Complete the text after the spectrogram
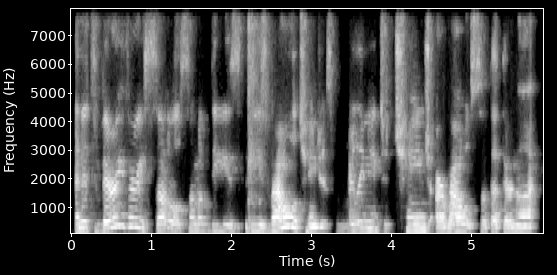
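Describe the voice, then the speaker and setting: A woman's voice: mid-range voice, expressive, moderate pace. A woman leading a choral workshop as a music teacher, explaining informally and conversationally, often checking in with her listeners.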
